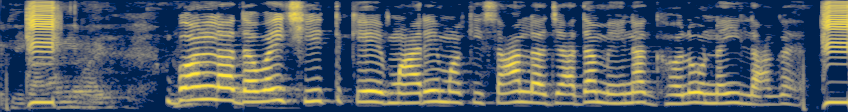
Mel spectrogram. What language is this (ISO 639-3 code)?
hne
